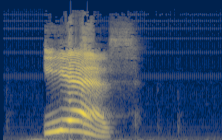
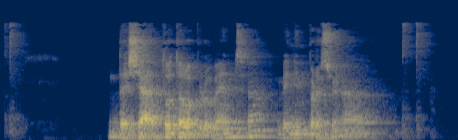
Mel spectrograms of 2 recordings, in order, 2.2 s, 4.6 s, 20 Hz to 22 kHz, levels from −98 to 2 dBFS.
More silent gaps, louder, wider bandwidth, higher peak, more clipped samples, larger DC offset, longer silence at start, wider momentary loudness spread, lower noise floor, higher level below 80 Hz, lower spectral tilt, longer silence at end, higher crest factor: neither; first, -11 LUFS vs -26 LUFS; first, 16 kHz vs 11.5 kHz; first, 0 dBFS vs -8 dBFS; neither; neither; second, 0.45 s vs 1.1 s; first, 20 LU vs 15 LU; second, -61 dBFS vs -89 dBFS; about the same, -52 dBFS vs -54 dBFS; second, -2 dB/octave vs -4.5 dB/octave; about the same, 0.9 s vs 0.8 s; about the same, 16 dB vs 20 dB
